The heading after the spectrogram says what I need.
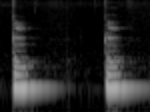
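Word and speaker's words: tout: Entonces, esta palabra, T-O-U-T, primero tengamos en cuenta que esa última T no se pronuncia, y ahora nos queda T-O-U. Vamos a leer simplemente la T con la U, tú, como lo dirías en español, tú, yo, tú, él, ella, tú.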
